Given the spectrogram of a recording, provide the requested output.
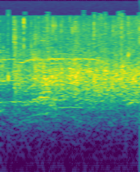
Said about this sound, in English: If you are in Africa, why don't you give God an applause?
